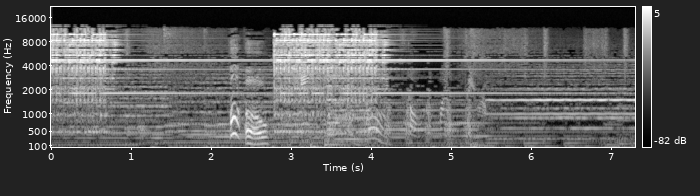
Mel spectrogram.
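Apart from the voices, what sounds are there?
telephone bell ringing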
